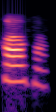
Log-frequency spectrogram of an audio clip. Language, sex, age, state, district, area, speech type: Gujarati, female, 30-45, Gujarat, Kheda, rural, conversation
